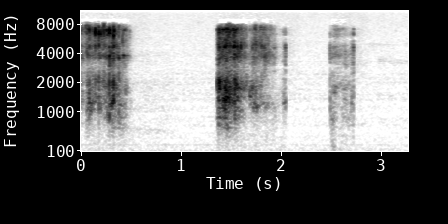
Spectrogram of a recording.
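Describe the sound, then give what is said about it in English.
Three crisp crunching bites, the first two long and broad, the last shorter, with quiet pauses between as someone chews Dairy Milk hazelnut cream chocolate candies. “I've been eating Dairy Milk hazelnut cream candies.”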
